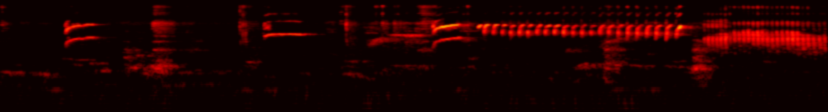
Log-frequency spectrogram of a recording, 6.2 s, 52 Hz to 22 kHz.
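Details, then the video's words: Young red siskin, eight months old, beginning to sing: scattered clear whistled notes, some sliding upward, lead into a fast, buzzy, evenly pulsed trill lasting over a second. A harsher rasping note ends the passage. "filhote canela com 8 meses abrindo o canto"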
